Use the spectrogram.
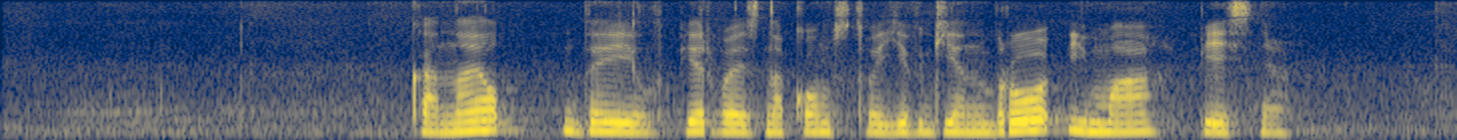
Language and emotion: Russian, neutral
